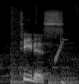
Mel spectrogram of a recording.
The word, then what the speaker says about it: Tidus: sign this no prob Titus and it is pronounced that's how they say in Kingdom Hearts and in Dissidia take it easy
